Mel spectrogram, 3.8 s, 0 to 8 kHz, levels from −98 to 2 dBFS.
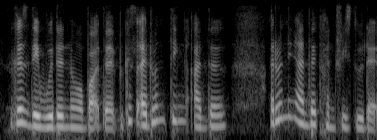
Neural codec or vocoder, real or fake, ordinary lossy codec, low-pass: none; real; Opus, 16 kbps; 7.2 kHz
